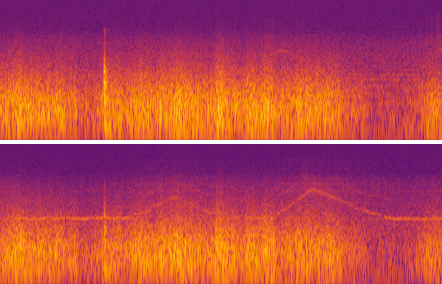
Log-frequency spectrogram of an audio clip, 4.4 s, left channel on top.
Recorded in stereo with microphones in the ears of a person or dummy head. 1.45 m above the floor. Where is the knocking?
35° left (ahead or behind).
